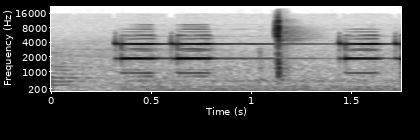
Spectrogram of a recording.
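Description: A phone rings faintly during a hotline session, a series of short repeated electronic tone bursts in a steady pattern with a quick click between them.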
